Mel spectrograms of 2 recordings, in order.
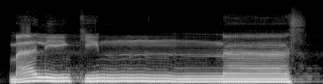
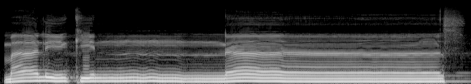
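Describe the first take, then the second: First: The vowel in 'nas' is held shortest. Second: The vowel in 'nas' is held longest. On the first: "itu satu alif" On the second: "kalau yang tiga alif seperti apa?"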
